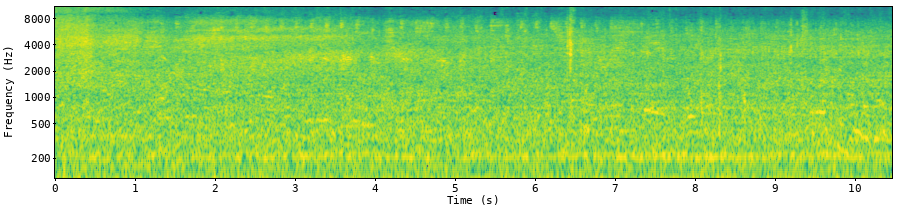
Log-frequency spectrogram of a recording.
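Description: Busy city street: steady traffic noise with indistinct chatter of passing pedestrians and a constant low rumble.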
